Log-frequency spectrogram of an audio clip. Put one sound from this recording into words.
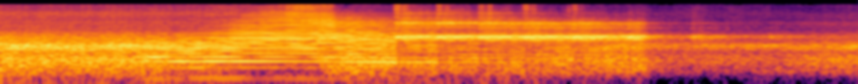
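A dramatic electronic sting rings out and fades.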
